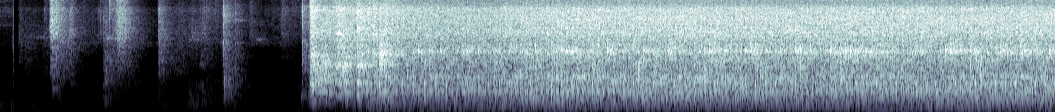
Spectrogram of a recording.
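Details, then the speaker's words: Diesel started and idling: loud, steady high-pitched squeal from an aged fan belt, quieted by lubricating the belt. "jadi Suaranya berisik banget ya untuk bagian fan belt-nya ini ya"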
